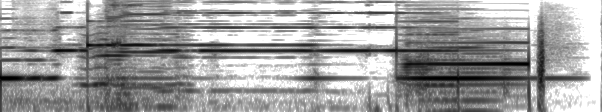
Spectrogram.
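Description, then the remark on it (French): A loud, piercing guitar amplifier feedback howl, caused by a guitarist turning toward his amp while playing, rings out as steady high-pitched tones, punctuated by a few sharp bursts of noise, swelling near the end before cutting off abruptly. “Un jour, alors qu'il jouait avec sa guitare, il s'est tourné vers son ampli, ce qui a provoqué un énorme larsen.”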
